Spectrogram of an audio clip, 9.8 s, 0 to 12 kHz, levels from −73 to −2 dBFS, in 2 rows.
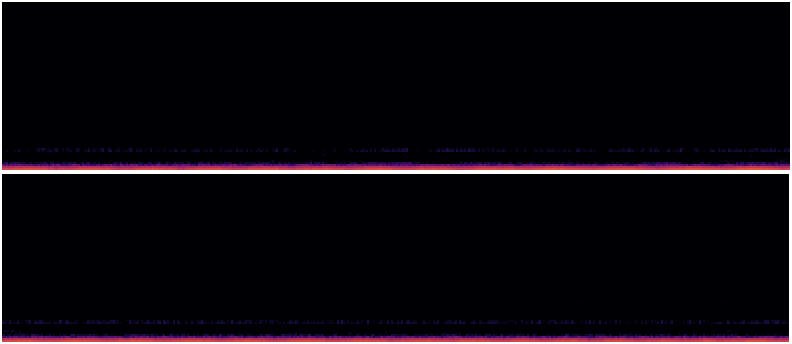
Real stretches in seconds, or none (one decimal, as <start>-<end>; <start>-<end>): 0.5-1.8; 5.7-9.3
